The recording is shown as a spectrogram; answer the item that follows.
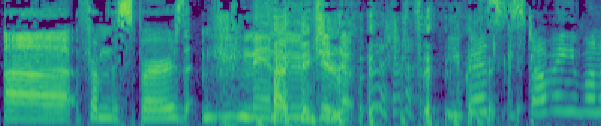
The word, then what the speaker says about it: Ginobili: Manu Ginobili. I can never pronounce his last Ginobili.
